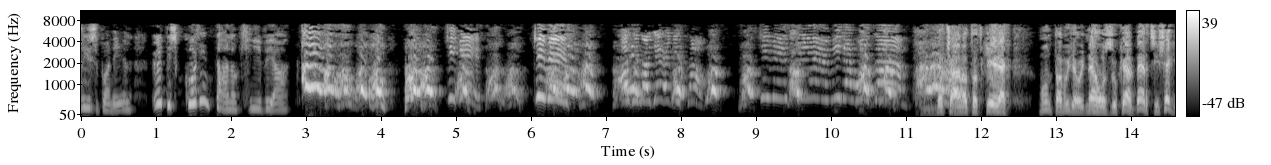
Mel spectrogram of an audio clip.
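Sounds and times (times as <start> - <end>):
speech: 0.0 - 8.4, 11.2 - 14.5
puli herding dog puppy barking: 3.0 - 11.1.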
